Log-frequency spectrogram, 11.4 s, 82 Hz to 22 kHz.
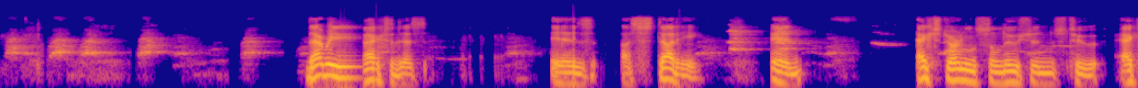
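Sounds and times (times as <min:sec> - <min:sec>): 
several dogs barking and yipping: 0:00.0 - 0:04.1, 0:07.0 - 0:10.7
speech: 0:03.1 - 0:04.4, 0:05.5 - 0:08.1, 0:09.2 - 0:11.3.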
